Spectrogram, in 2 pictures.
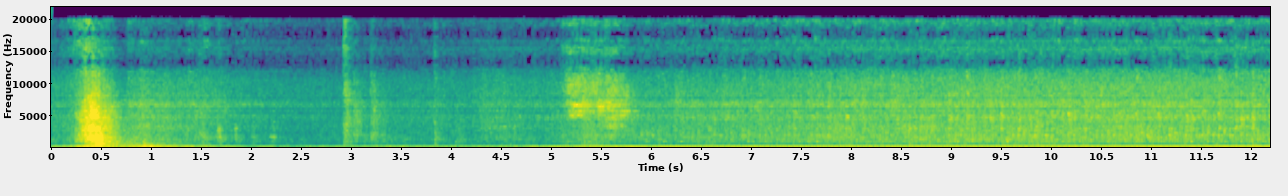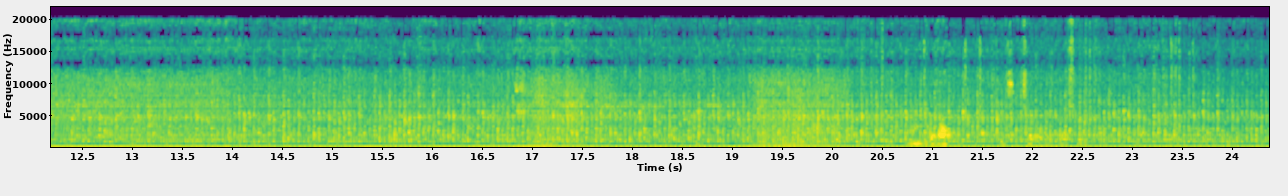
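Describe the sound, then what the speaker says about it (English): A 1965 Ford engine idles loud and steady in a low rumble for most of the stretch, with a brief rev near the start and a person talking briefly over it. "God, I forgot how good this thing sounds."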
